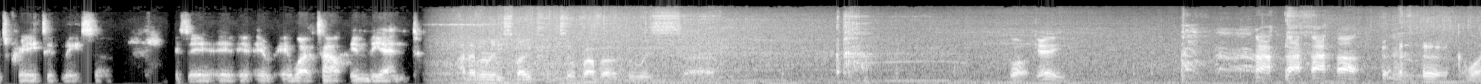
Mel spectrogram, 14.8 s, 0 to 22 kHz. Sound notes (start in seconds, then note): 8.4 throat clears; 12.0 laughs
